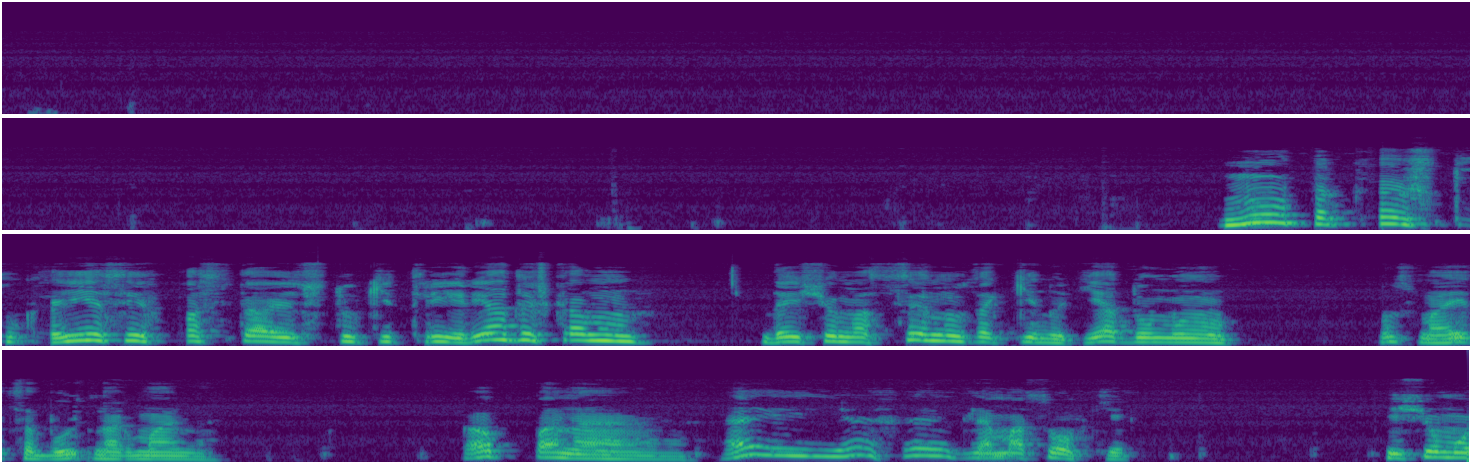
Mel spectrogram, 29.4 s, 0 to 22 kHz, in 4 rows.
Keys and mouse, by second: 0.9-8.2 drag, 9.9 shift+middle click, 11.1 middle click, 13.0 space, 14.9-16.2 middle drag, 22.1 middle click, 24.0 middle click, 25.9-28.2 middle drag, 29.1 middle click.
